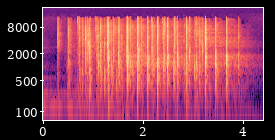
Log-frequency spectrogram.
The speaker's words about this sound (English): Everyone applauded when the song was finished.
